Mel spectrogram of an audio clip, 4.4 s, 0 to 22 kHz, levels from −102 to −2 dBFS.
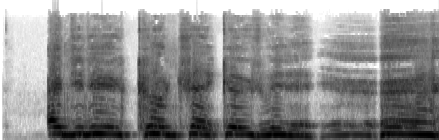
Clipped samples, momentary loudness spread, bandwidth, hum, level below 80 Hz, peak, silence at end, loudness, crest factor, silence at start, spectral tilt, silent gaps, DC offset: under 0.1%; 12 LU; 13 kHz; none; -42 dBFS; 0 dBFS; 0 s; -9 LUFS; 8 dB; 0.5 s; -7 dB/octave; none; under 0.1%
